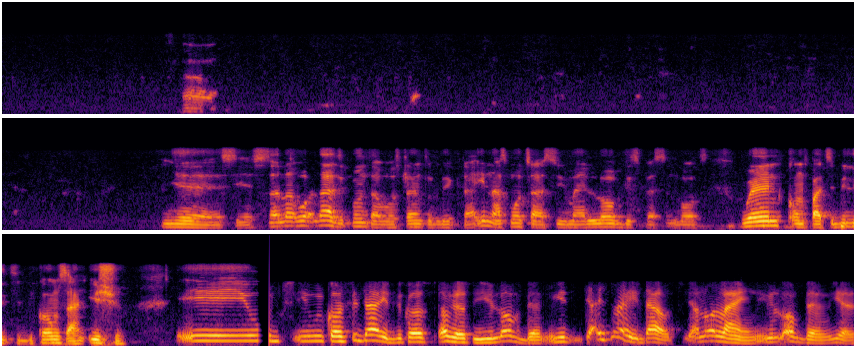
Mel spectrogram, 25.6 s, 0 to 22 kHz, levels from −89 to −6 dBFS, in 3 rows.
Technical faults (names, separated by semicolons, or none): handover gap; fallback to narrowband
